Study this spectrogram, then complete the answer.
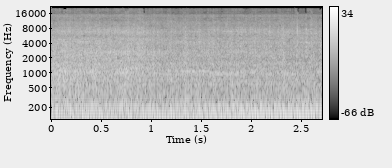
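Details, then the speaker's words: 1976 GMC Sprint after sitting about 15 years, on first test drive: deep steady idle rumble, even pulse, no ticks, knocks or stumbles; normal idle, no overheating or leaks. "This thing is runs pretty good. It's been sitting up that long."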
